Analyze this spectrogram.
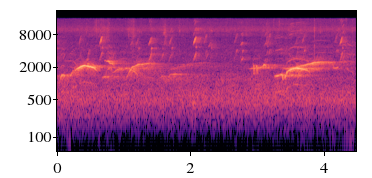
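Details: Yellow-tailed black cockatoos at Botany in March 2012, eating pine cones: a clear arched wail, softer overlapping calls, then a second long rising-falling wail, with faint chips from other birds above and steady background hiss.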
